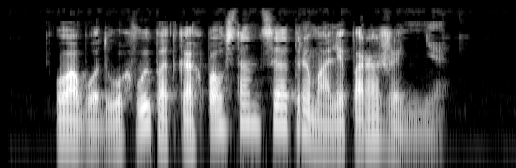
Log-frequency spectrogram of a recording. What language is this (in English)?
Belarusian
